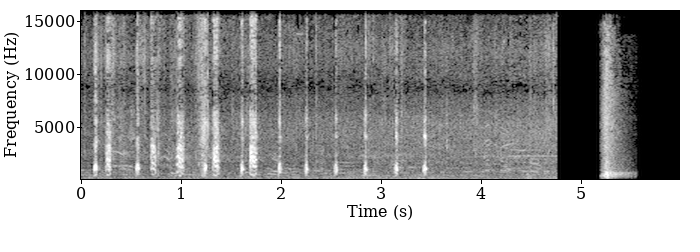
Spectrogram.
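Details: Chukar partridge kept for hunting and fighting gives a loose series of short, sharp clucks for nearly five seconds, then silence broken by a single dull knock.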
